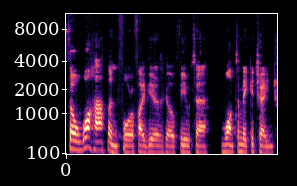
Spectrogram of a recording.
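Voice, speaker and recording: A man hosting a podcast interview, asking calm follow-up questions. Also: mid-range voice, moderate pace, no room sound, phone-quality sound. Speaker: podcast host.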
